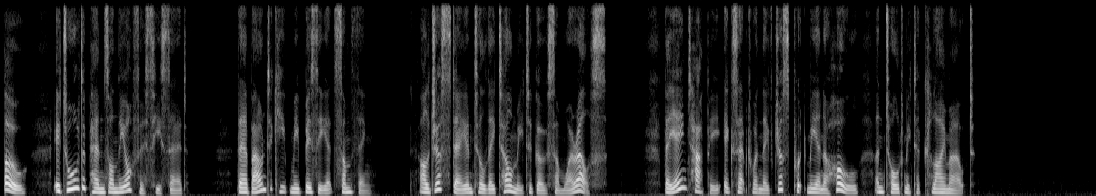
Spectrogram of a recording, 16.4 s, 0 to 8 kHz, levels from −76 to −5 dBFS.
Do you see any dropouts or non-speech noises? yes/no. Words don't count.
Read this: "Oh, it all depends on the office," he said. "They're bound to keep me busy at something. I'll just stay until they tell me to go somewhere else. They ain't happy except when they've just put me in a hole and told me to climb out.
no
